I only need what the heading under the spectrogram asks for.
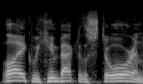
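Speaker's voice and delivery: ordinary talk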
